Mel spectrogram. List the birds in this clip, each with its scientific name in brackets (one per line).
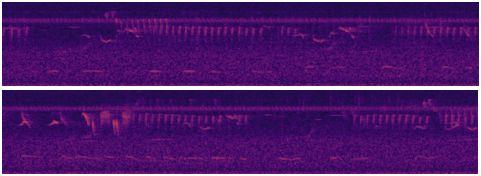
African Bare-eyed Thrush (Turdus tephronotus)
